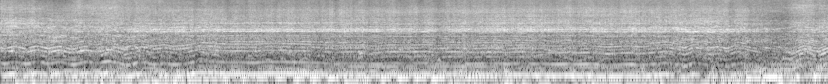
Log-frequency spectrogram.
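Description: A Stihl two-stroke chainsaw engine running throughout. Its pitch rises and falls in the first couple of seconds and again near the end, and holds steadier in the middle.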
